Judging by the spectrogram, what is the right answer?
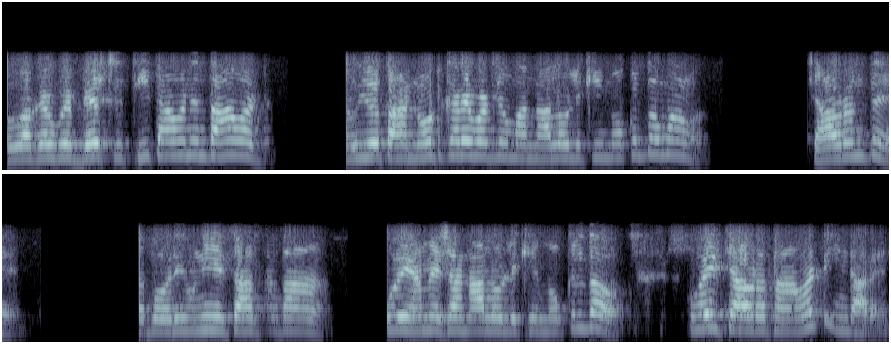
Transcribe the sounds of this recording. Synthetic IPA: ɦuɐɡəɾʊɦebeːsʈt̪ʰit̪ʰaʋɐɲənɪ̆t̪ɐʋ̤ãʋɐʈɪ | t̪ɐɪɦot̪ɐʋ̤ãnoːʈkɐɾeʋɐʈʰɪd͡ʑoːmãːnaːlolɪkʰimoːkɪlɪd̪omãːʋ | t͡ɕaːʋɾənɪ̆t̪eː | t̪ɐpoːɾiʊn̤iɦɪsaːbsãt̪̬ɐʋ̤ã | koːiɦɐmeːʃanaːlolɪkʰimoːkɪld̪oo | koːit͡ɕaːʋɾət̪ɐʋ̤ãʋɐʈĩːn̆d̪a̰ːɾə̰ɦɪ̰nɪ

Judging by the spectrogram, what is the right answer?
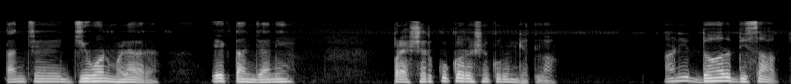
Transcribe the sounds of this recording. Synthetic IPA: t̪ãɲt͡ɕẽd͡ʑiʋənm̤əɭjaɾ | ekt̪ãɲd͡ʑani | pɾɛɕəɾkukəɾəɕẽkəɾuːnɡʱet̪la̰ | aɽ̃id̪əɾd̪isak

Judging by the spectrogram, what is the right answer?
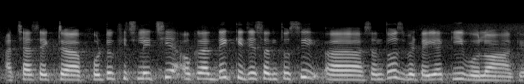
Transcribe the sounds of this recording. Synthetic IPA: ɐtːʃʰaseeːk̚ʈpʰoːʈokʰit͡ʃlet͡ʃʰiɛʔɔ̰ɾkɾaːd̪eːkʰːed͡ʒesɐ̃nt̪osisɐ̃nt̪oːsbʱeʈəiakiboːloɐɦãke

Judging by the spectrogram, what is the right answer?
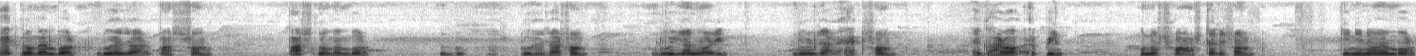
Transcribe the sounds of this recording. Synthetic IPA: ɛknɔbɛmbɔɹduɦɛzaɹpãsːɔn | pãsnɔbɛmbɔɹ | d̥uɦɛzaɹsɔn | dujzanuaɹi | duɦɛzaɹɛksɔn | ɛɡʱaɹɔʔepɹil | unɔjskʰɔɔ̃stʰakʰesɔn | tininɔbɛmbɔɹ

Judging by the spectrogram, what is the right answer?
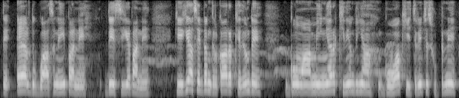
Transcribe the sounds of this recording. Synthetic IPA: t̪eːɛːld̪ʊɡaːsnəĩːpaːneː | d̪eːsiːɡɛːpaːneː | kiːkeəsẽːɖəŋɡəɾkaːɾːəkʰːeːd̪eːʊ̃nd̪eː | ɡoːãːmẽːjãːɾəkʰːiːd̪eːɦʊ̃nd̪ɪijãːɡoːãːkʰiːt͡ʃɾẽːt͡ʃəsʰʊʈneː

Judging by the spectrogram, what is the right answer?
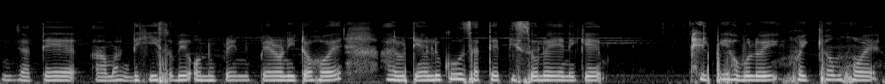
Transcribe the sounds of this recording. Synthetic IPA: zatɛamak̚dexʰisɔbeʔonupɹenpɛɹɔnitɔɦɔjaɹutɛʊ̃lʊkʊzatɛpisɔlojɛnɛkɛ | helpiɦobɔlojxɔjkʰːjɔmhɔj

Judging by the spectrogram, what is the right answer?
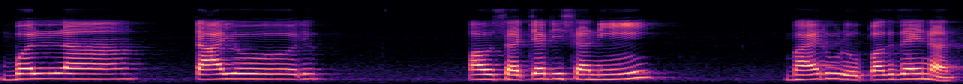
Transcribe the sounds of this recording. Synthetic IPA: bəlːã | ʈajəɾ | pawsat͡ɕjad̪isani | bʱajɾuɽupakd͡zajnat̪

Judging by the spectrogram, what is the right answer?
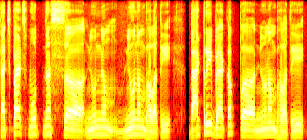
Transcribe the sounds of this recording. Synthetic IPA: ʈ̪ɐt͡ʃpaːʈsmuːt̪nɐsnjuːnjɐmnjuːnɐmbʱɐʋɐt̪i | baːʈɾibaːkɐpnjuːnɐmbʱɐʋɐt̪i

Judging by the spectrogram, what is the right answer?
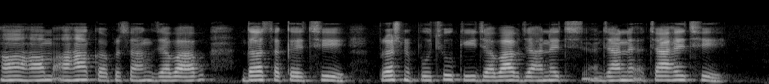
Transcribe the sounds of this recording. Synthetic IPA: ɦə̃ɦəmə̰ɦãkepɾəsəŋɡd͡ʒəβab | d̪əsəkɛt͡ʃʰipɾəsnput͡ʃʰukid͡ʒəβabnant͡ʃaɦɛt͡ʃʰi

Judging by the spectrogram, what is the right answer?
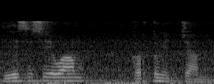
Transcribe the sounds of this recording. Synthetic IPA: d̪eːsɐseːʋaːm | kəɾt̪umitːɕaːn

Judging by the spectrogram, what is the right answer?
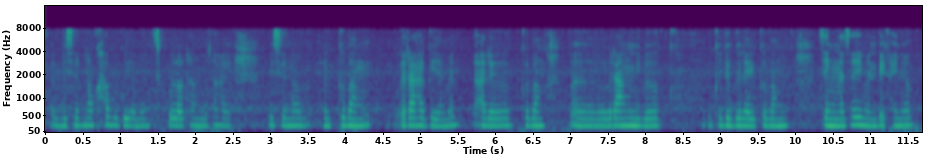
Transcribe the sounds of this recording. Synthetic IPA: bisɯɾnawkʰabuɡɯjamɯnskulawtʰaŋbusaɦʰaj | bisɯɾnawkɯbaŋ | ɾaɦaɡɯjamɯn | a̰ɾɯkɯbaŋ | ɾaŋnibɯ | ɡɯdɯɡɯdajkɯbaŋ | seŋnasajmɯnbekʰajnɯ

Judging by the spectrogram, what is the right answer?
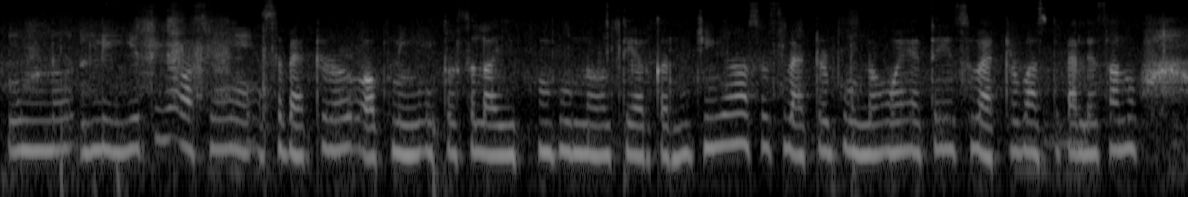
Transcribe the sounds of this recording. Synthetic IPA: ʊnliet̪ẽːəsĩːsəbɛːʈəɾəːpniːɪksəlaːiːbuːɾnãːt̪jaːɾkəɾnaːd͡ʒɪjãːəsãːsəbɛːʈəɾbuːɽnãːɦoːet̪eːsəbɛːʈəɾʋast̪ːpɛːlẽːsaːnũː

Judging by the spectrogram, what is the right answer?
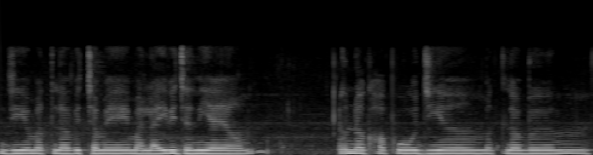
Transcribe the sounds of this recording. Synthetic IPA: d͡ʑiːə̃mɐt̪ləbɪt͡ɕəmẽmɐlaːiʋɪd͡ʑʱə̃nd̪iaːɦijãː | ʊnəkʰãːpoːd͡ʑiːə̃mɐt̪ləb

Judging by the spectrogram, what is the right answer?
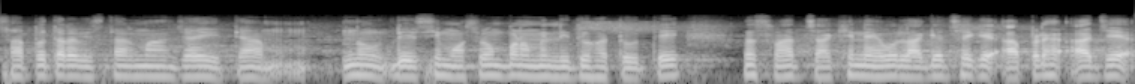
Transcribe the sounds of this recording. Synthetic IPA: sapot̪aɾaʋɪst̪aɾmãd͡ʒajt̪jã | nũd̪eʃimɔslumpəɳəmelid̪ʱũɦət̪ũt̪e | nũsʋãt̪̚t͡ʃakʰineeʋũlaɡet͡ʃʰekeʔapɽ̃aʔad͡ʒe

